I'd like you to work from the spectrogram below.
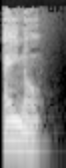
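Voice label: "anal", British English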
